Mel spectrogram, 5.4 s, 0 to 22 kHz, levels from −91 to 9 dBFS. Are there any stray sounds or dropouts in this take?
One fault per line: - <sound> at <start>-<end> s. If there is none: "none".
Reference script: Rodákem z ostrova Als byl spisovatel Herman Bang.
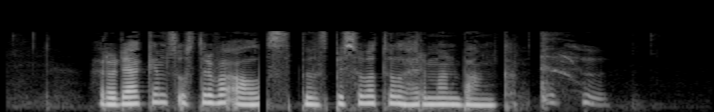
- dropout at 1.9-2.0 s
- cough at 4.0-4.6 s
